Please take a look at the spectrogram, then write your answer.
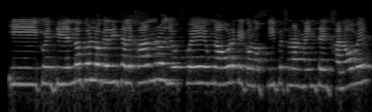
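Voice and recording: Amid audible room echo, a woman speaks at a moderate pace with a high pitch and little pitch movement.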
